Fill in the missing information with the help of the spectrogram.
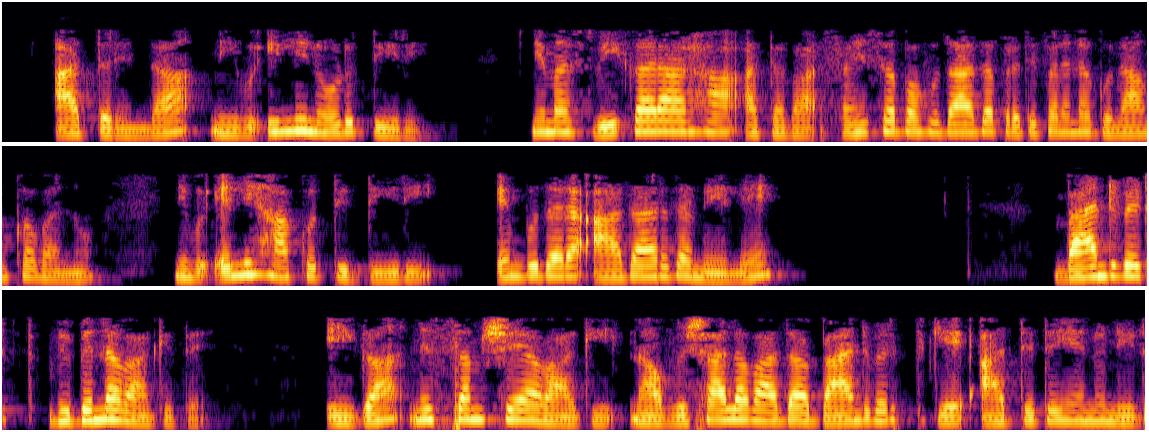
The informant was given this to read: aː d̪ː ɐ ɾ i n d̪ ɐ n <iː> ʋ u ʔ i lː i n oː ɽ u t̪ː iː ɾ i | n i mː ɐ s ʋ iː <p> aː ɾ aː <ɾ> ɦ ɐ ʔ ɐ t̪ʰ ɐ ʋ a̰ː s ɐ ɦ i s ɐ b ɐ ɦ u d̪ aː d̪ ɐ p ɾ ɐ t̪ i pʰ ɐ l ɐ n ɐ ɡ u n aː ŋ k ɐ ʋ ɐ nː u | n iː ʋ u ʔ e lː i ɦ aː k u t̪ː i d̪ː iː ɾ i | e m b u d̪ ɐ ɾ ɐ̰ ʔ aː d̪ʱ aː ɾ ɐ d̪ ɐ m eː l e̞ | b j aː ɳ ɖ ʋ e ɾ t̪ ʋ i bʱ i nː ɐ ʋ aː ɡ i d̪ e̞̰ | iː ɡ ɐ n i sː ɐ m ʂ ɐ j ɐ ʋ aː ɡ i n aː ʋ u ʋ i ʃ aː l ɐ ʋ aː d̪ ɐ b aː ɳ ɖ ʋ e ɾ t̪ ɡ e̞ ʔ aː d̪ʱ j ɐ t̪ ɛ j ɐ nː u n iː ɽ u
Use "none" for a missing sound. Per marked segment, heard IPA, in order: iː, k, ɾ

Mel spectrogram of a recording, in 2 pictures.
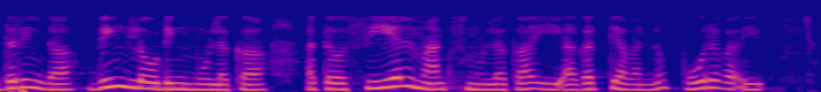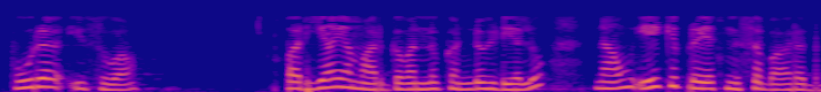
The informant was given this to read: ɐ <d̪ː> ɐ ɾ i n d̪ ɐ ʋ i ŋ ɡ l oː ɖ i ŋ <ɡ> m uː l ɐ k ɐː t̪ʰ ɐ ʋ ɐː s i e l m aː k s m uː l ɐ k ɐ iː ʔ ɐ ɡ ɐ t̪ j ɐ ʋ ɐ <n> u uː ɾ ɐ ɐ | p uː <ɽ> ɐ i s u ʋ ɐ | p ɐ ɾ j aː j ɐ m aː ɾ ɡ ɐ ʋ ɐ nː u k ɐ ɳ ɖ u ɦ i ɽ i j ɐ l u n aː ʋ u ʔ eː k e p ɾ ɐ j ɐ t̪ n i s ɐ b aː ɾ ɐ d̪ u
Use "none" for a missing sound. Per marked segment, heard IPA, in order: d̪, ɡ, nː, ɾ

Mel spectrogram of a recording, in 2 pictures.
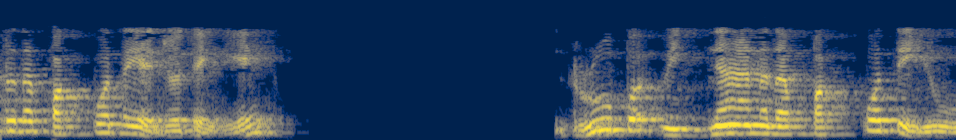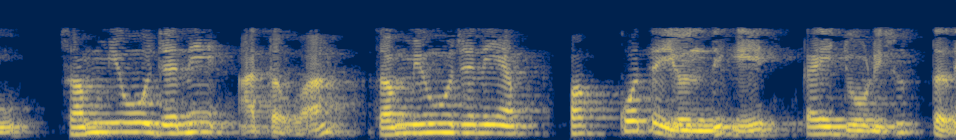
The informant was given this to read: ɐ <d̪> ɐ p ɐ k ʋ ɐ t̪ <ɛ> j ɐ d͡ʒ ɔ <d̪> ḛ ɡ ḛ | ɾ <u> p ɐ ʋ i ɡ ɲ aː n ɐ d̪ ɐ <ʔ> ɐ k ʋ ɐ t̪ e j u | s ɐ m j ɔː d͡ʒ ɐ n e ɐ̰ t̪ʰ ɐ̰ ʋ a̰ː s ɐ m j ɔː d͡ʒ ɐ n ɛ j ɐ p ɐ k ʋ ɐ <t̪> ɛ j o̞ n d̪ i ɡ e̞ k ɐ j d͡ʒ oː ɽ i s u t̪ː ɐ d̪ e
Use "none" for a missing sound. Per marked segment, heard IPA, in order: d̪, ɛ, t̪, uː, p, t̪

